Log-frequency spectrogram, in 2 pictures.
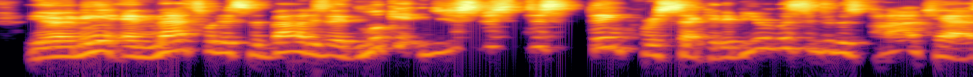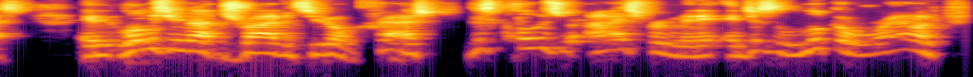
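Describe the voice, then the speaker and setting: A man with an American accent talks at a very fast pace with hardly any pauses, his pitch high for a man. His tone is animated and his intonation lively, over noticeable background noise. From New York City (Queens and Brooklyn). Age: 40s. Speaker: motivational speaker. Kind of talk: podcast interview. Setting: podcast recording.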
